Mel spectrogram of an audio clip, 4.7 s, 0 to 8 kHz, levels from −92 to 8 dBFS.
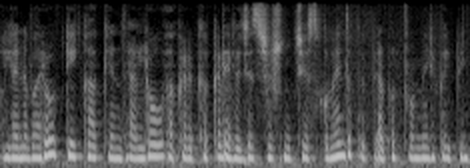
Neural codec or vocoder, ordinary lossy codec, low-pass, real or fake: codec, 16 kHz, 1 kbps, FunCodec, trained on LibriTTS, 50 frames a second; none; 7.2 kHz; fake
